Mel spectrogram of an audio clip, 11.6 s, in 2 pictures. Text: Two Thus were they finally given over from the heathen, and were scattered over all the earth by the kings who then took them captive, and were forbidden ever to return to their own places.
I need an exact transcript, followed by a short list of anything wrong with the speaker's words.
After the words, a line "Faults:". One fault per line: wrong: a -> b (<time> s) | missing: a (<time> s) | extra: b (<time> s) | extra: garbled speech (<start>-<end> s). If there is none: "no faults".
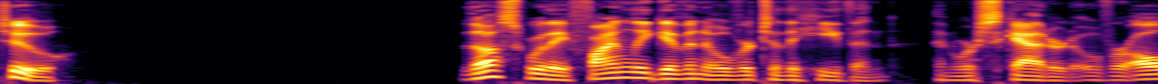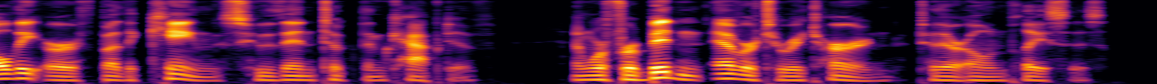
Two Thus were they finally given over to the heathen, and were scattered over all the earth by the kings who then took them captive, and were forbidden ever to return to their own places.
Faults:
wrong: from -> to (3.8 s)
